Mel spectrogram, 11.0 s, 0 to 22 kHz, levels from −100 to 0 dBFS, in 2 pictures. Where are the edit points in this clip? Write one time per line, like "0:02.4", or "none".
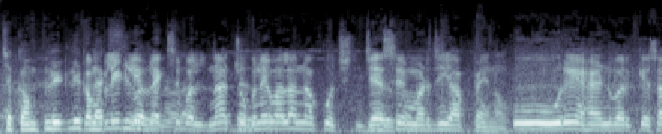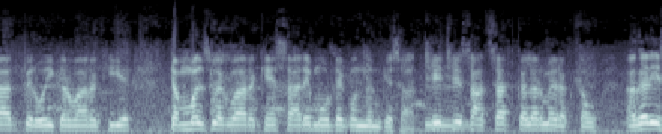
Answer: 0:04.3
0:09.0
